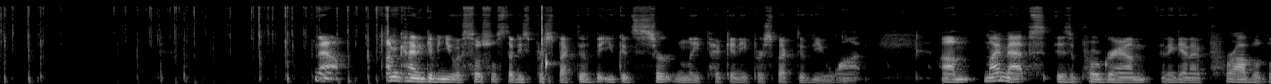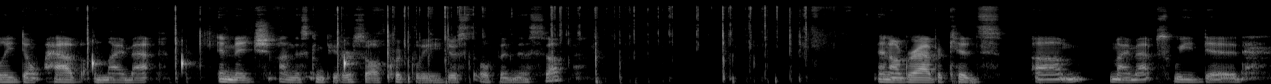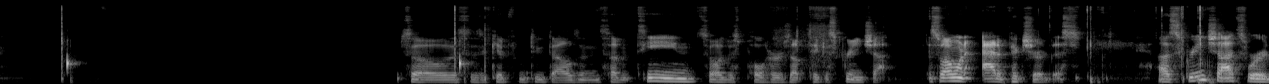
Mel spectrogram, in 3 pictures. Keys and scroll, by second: 0.0-3.8 typing, 16.7-20.7 typing, 36.9 shift+super+4.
